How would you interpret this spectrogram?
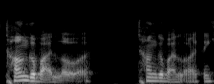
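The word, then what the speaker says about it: Tagovailoa: saying it wrong it's tagged by lower I mean I've been saying tagged by lower it's Tunga by lower Tunga by law I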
